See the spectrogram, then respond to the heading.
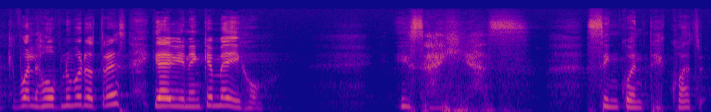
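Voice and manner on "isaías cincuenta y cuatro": slow hushed whisper; whispered in awe; awed whisper. Retold or imitated. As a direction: reveal it like a secret. Friend's answer revealed in awe.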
